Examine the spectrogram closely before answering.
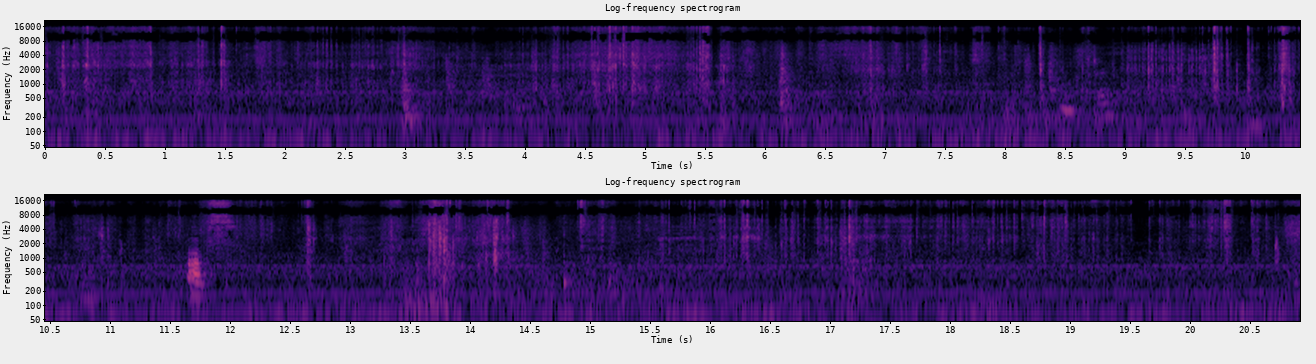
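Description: Scissors snip and crunch through paper.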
